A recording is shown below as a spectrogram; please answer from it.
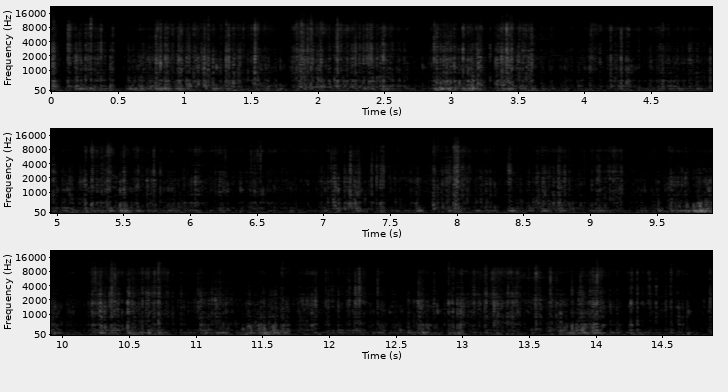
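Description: Long nails scratch along the coils of a round, coiled woven straw trivet. The result is a quiet, steady stream of dry, crinkly scratching with a bright rasp. It swells and dips slightly in brief strokes throughout.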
